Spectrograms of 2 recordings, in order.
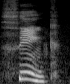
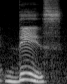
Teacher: Essa com a língua entre dentes, no caso que é pronunciado na palavra think, e o outro que é a língua atrás do dente. This. Atrás do dente da parte inferior da boca, né?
